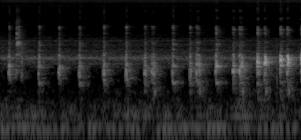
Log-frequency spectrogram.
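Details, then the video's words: Chukar partridge gives a run of harsh clucking chuk notes, about three a second, growing louder and more urgent toward the end over a faint low hum. "shikr chakor masti awaz keklik sesi"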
